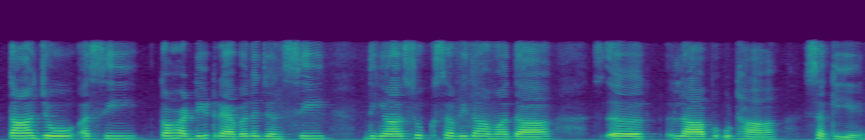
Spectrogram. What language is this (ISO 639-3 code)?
pan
